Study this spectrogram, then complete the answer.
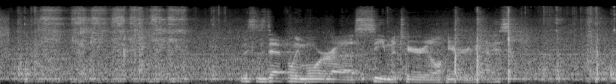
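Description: A hammer chips and taps sharply on metal.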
